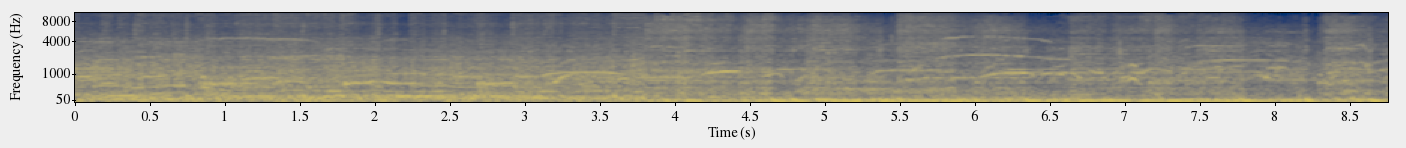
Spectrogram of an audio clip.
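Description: Live concert heard through a phone recording: loud music with heavy bass under a crowd cheering and screaming. The sound changes about four seconds in, where it switches to a second concert recording.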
